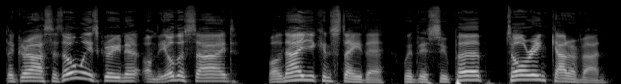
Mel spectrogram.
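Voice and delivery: lively prize-reveal patter; punchy announcer read, easing after the first phrase; game show prize announcer. Acted. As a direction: sell the prizes with showy cheer.

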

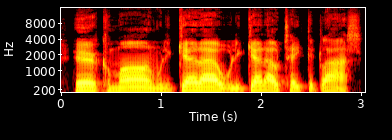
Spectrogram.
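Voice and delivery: retold shouts from the queue; mock crowd yelling. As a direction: heckle like an impatient queue. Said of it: "people were screaming at me".

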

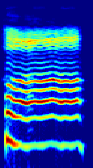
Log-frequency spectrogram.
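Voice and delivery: long, high imitated gasp; shocked gasp. Daughter hears about the goatee, high shocked gasp. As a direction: draw out a mock horrified gasp.

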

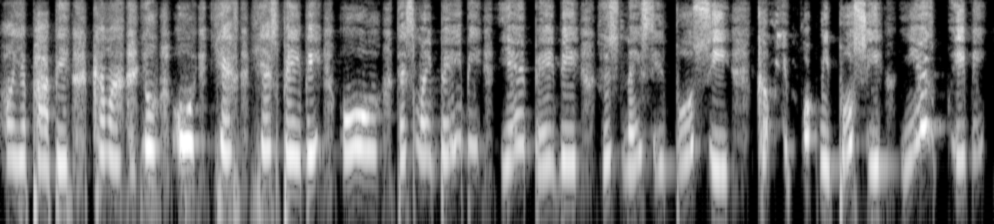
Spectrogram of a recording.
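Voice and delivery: very high, loud hammed-up cries; overdone, performed passion. A comic imitating a Spanish woman putting on her accent. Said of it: "the Spanish woman be like".

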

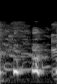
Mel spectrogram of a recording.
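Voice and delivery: big high laugh; loud burst of laughter. Real, not acted. Laughing after the retold squeal.

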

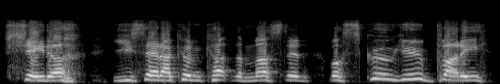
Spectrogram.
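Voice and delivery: high, loud trash-talk promo; wrestling promo. Retold or imitated. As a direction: rant at a rival like a heel. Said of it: "she'll cut a promo like".

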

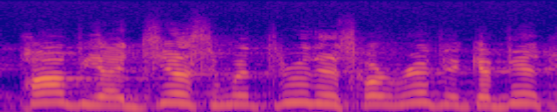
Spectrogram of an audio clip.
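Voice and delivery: put-on toddler voice. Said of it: "She was saying".

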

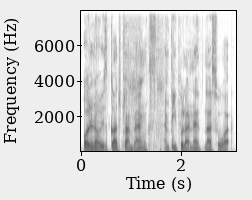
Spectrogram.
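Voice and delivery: normal talking voice

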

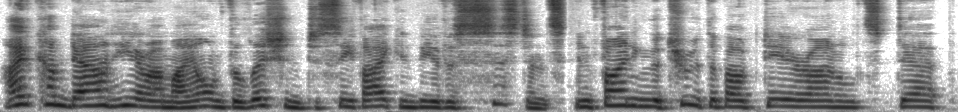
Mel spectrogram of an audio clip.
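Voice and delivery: lightly voiced grieving widow. A narrator's reading.

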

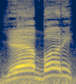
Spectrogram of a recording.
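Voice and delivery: loud, hyped cheer; loud catchphrase. Real, not acted. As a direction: shout it like a hype man. Shouted catchphrase.

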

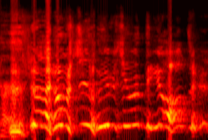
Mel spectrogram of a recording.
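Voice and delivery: very high, loud squeal through laughter; hysterically amused imitation; mocking shriek. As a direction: parrot the curse in a hammed-up screech. Mimics the parting curse, laughing.

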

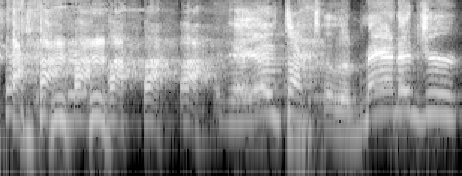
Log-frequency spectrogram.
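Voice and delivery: high, slow laughing Karen voice; entitled customer impression. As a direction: whine like an entitled diner. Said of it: "Complaining at a restaurant".

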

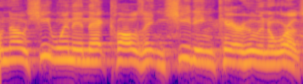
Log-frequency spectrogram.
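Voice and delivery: ordinary talk

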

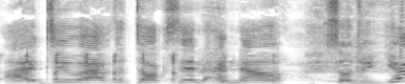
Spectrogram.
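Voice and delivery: hammed-up Scottish villain reveal; bad Scottish accent, played for laughs; terrible Scottish accent. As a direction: gloat in a badly faked Scottish accent. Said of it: "terrible Scottish accent for you".

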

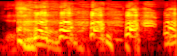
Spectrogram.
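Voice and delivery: high, very drawn-out sing-song yes; mock cheery server. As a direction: stretch it out like an overeager cashier. Playful drive-thru reply.

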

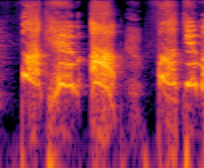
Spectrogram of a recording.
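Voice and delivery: very high, loud drawn-out yell. Retold or imitated. Podcaster reenacts yelling at the villain in the theater, high shout. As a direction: reenact an all-out cheer for a beating. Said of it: "I yelled that in the theater".

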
